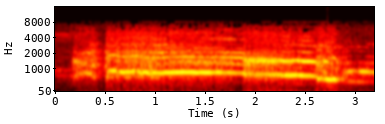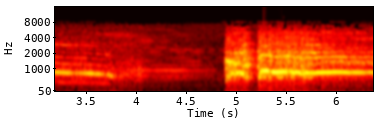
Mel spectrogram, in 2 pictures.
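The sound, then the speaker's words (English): A rooster crows loudly at dawn, two long strained cock-a-doodle-doo calls separated by a brief pause, with harsh harmonic wavering tones and no other sounds around them. “Shukdev Goswami said, as dawn approached, the wives of Lord Madhava, each embraced around the neck by her husband, cursed the crowing roosters.”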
